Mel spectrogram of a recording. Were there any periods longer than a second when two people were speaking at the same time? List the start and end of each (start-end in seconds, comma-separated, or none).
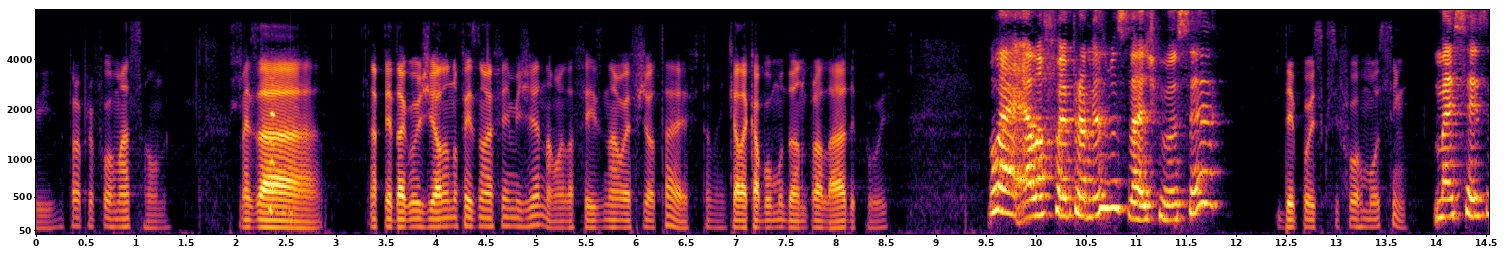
none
